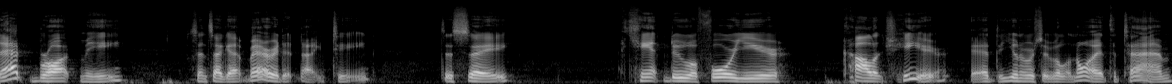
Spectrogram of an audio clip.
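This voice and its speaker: Speaking very slowly with long, frequent pauses, a man with an American accent shows ordinary pitch variation. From Chicago South Side. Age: 70s. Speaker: real estate developer. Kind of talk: interview.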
